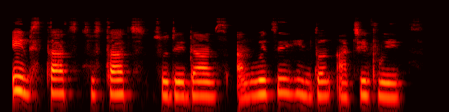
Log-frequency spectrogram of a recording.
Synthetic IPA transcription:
hĩmstʰattʰustʰattːudedãnsã̰nwetĩnɦĩmdɔ̃nta̰t͡ʃivwit

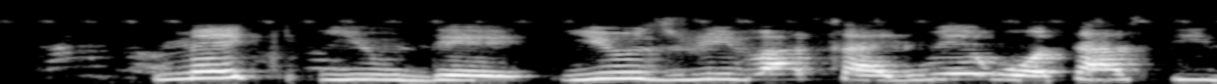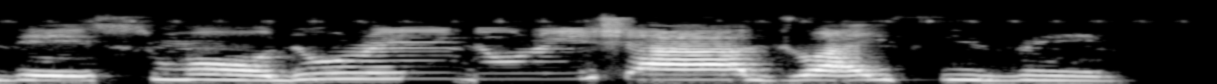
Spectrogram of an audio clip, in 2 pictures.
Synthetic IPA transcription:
mekjudejuzɹivasaɪdwewɔtasidesmɔlduɹĩnduɾĩnʃadɹaɪsizɔ̃n

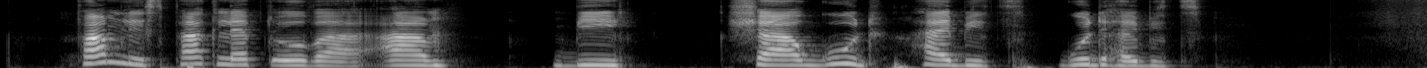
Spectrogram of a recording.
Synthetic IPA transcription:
fãmilispaklɛftovəãn | bi | ʃaɡudhabitɡudɦabits

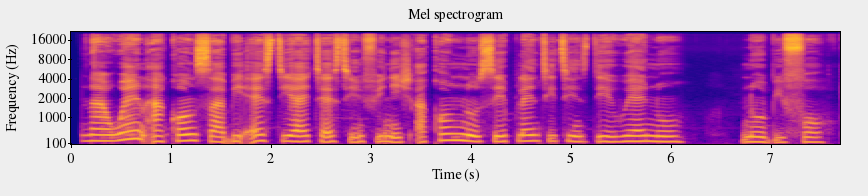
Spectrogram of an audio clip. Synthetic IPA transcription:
nawɛ̃nʔa̰kʰɔ̃nsabiʔɛsdiaɪtʰɛstʰĩnfiniʃa̰kʰɔ̃nːoseplɛ̃ntʰitĩŋsdewɛno | nobifɔ

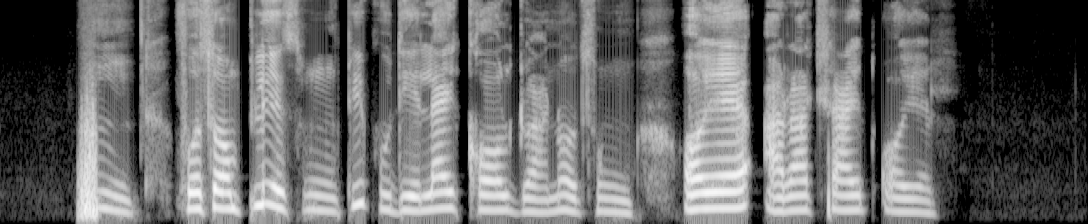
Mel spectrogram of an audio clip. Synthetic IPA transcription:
h̩ | fɔsɔ̃mplesũpipudelaɪkʰːɔldanɔtũɔjɛaɹat͡ʃaɪdɔjɛl

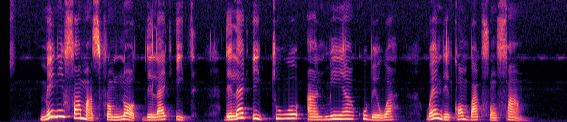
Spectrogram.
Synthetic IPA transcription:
mɛnifamasfɹɔ̃mnɔt̚delaɪkit | delaɪkitːuwoʔãnmijãkubewa | wɛ̃ndekʰɔ̃mbakfɹɔ̃mfãm

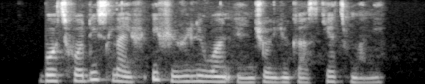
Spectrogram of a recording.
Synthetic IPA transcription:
bɔtfɔdislaɪfifjuɹiliwãntɛ̃nd͡ʒɔɪjuɡasɡɛtmʌni

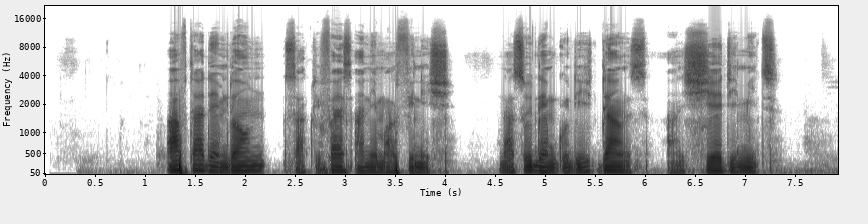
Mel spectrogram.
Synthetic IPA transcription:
aftadɛ̃mdɔ̃nsa̰kɹifaɪsanima̰lfinḭʃ | na̰sudɛ̃mɡodidãns | ã̰nʃɛdimit

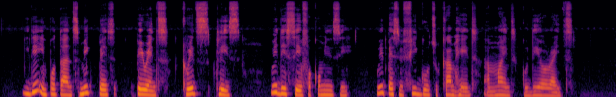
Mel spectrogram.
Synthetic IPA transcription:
ideĩmpɔtãntmek̚ | peɹɛ̃nts | ɡ̥ɹetpʰles | wedesevfɔkʰɔmjuniti | wepɛsĩnfiɡotukʰãmɦɛdãnmãɪ̃ndɡ̥odeɔɹaɪt

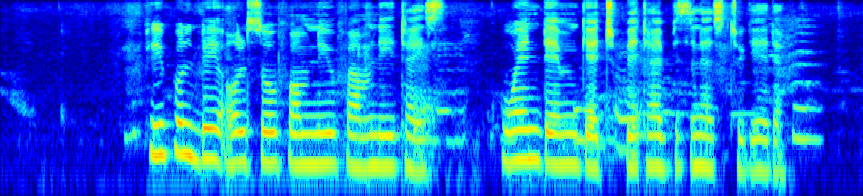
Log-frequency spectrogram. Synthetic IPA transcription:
pʰipəldeʔɔlsofɔmnjufamlitʰaɪs | wɛ̃nd̪ɛ̃mɡɛtbɛtəbiznɛstʰuɡɛðə

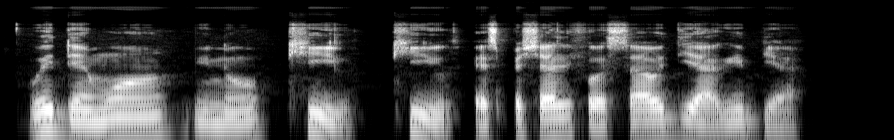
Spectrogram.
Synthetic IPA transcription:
wedɛ̃mwɔ̃junokʰilkʰilɛspɛʃalifɔsaudia̰ɾebia

